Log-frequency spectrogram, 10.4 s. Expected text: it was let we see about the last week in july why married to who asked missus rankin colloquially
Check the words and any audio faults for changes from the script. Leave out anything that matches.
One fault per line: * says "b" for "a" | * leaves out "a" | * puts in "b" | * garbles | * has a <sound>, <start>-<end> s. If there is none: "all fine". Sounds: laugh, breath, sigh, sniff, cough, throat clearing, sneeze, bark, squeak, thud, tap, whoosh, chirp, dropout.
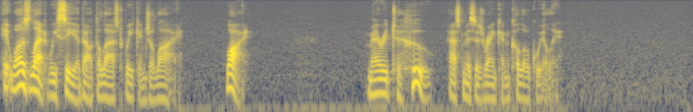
all fine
